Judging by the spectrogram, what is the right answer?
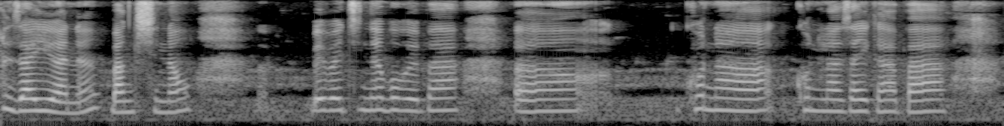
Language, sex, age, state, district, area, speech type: Bodo, female, 18-30, Assam, Kokrajhar, rural, spontaneous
